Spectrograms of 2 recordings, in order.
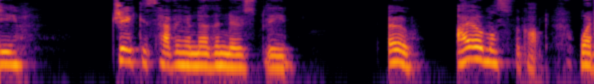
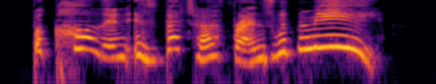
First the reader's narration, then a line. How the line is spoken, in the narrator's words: Eddie screamed, the pressure building in his head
